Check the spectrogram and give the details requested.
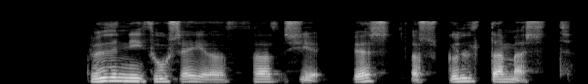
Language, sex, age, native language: Icelandic, male, 30-39, Icelandic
